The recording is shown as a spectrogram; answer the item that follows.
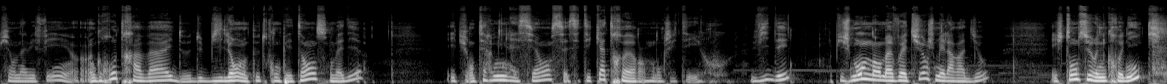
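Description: A woman talks at a fairly quick pace with a fairly low pitch. Her intonation is lively, and her loudness swings widely. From France, of Portuguese parents. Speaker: biographer, former journalist. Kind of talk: radio interview. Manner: hesitant, many fillers.

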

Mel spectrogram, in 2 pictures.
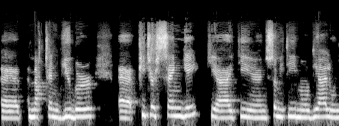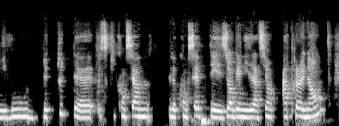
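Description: In a very clean recording with a silent background, a woman talks very slowly. Her medium-pitched voice is somewhat breathy, with fairly even intonation. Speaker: book club founder, book reviewer. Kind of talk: book review segment.

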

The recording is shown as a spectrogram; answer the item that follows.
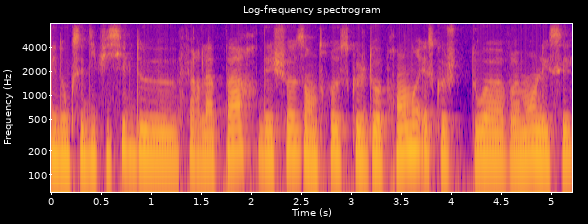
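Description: A woman with a dark, mellow tone and fairly low pitch speaks at a moderate pace in a flat monotone, her loudness very even. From southwest France (Dax). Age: 20s. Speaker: visual artist. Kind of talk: interview. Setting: host's office. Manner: halting.

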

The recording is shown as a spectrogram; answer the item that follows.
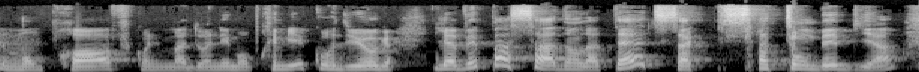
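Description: Against a quiet background, a man with a fairly high pitch and a dark, mellow tone talks at a very slow pace with ordinary pitch variation. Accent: Portuguese. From Brazil. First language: Portuguese (speaking French). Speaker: yoga teacher. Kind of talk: interview. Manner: halting.

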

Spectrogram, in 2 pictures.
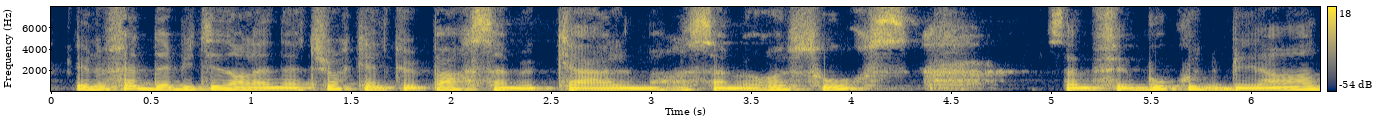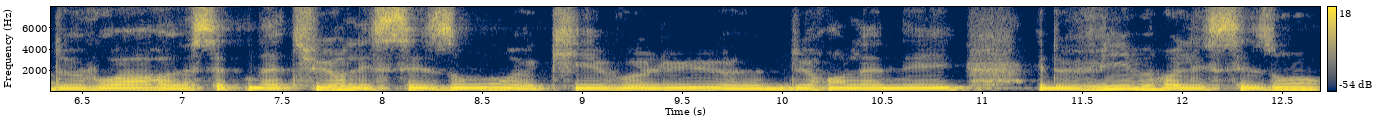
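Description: Over noticeable background noise, a woman with a very deep, low pitch speaks at a very slow pace, with ordinary pitch variation and very even loudness. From French Alps. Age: 60s. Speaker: body movement coach, former dancer. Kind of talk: casual interview.

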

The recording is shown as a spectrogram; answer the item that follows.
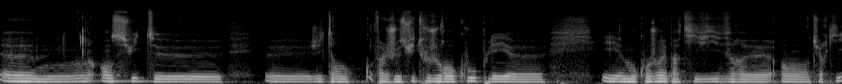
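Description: A man with a dark, mellow tone speaks very slowly at a medium pitch in a monotone, flat intonation. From France, Poitou region. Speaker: perfume house founder. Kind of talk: interview. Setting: office. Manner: halting.

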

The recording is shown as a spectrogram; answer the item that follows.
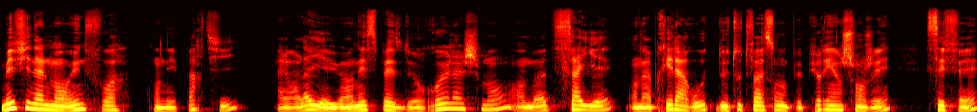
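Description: A man's fairly high voice carries lively intonation as he talks at a moderate pace. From Paris region, France. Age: 30s. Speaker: traveller, former restaurant worker. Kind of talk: interview testimony. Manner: hesitant, many fillers.

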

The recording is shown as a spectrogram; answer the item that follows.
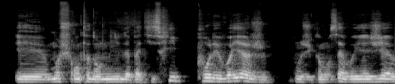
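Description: The speaker is a man. A dark, mellow tone colors his voice. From Alsace, France. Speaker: pastry chef and drinks creator. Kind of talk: interview. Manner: halting, many repetitions.

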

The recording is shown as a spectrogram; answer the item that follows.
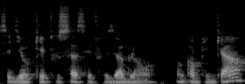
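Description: In a very clean recording with a silent background, a man with a fairly low, somewhat breathy voice speaks at a moderate pace. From southern France. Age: 40s. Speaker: family traveller. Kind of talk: casual interview. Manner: hesitant, many fillers.

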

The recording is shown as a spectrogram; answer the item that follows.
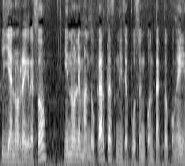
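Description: Music plays in the background as a man with a Guatemalan accent speaks at a moderate pace and a medium pitch. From Guatemala, Antigua area. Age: 20s. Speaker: tour guide. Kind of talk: casual interview. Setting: café.

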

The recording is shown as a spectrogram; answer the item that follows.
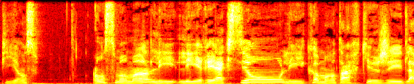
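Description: A woman keeps a medium pitch and monotone, flat intonation while talking at a moderate pace. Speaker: startup founder. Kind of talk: casual panel discussion. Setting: studio.

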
